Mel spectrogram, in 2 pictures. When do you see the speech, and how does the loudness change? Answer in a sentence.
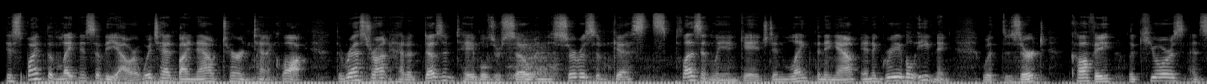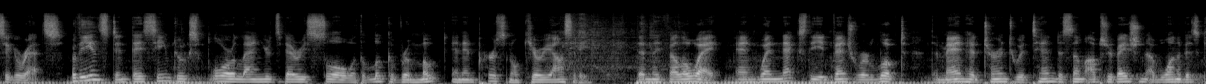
The speech can be heard from 0.1 to 24.0 s, at a steady volume.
